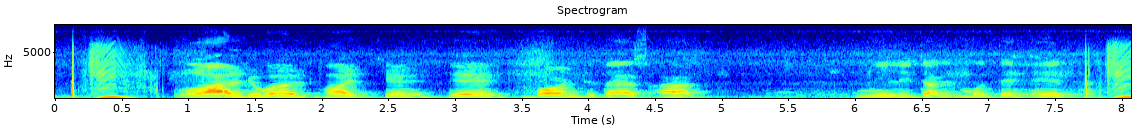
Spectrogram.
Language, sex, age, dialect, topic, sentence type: Bengali, male, 18-24, Jharkhandi, banking, statement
